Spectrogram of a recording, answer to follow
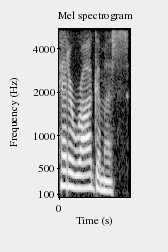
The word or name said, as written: heterogamous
